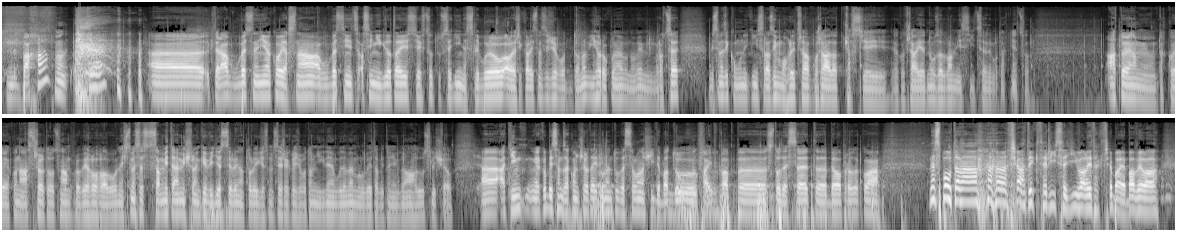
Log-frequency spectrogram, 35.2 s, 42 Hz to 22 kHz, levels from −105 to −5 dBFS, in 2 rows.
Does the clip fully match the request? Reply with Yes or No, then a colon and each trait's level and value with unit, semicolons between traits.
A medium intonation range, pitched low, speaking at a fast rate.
Yes: average, 3.4 semitones; low, 110 Hz; fast, 185 wpm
